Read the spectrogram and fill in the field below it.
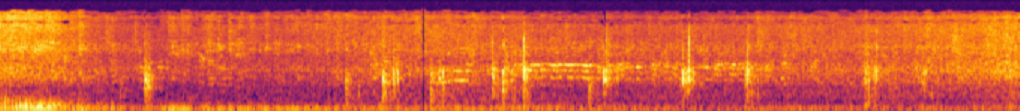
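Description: Carrot slices tumble and clatter into a plastic container.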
